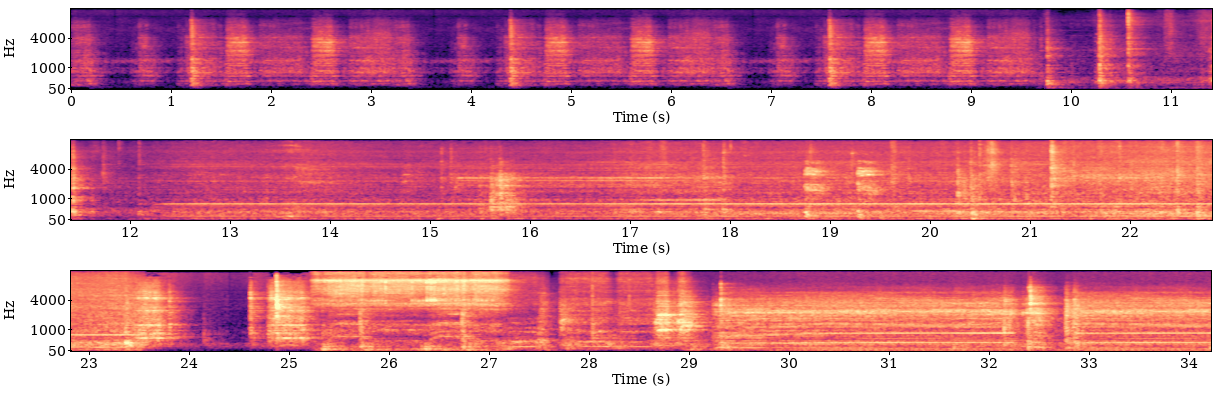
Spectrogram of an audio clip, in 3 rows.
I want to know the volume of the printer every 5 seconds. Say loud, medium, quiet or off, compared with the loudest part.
quiet, quiet, medium, medium, loud, loud, loud.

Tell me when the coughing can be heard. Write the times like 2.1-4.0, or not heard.
18.7-19.6.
